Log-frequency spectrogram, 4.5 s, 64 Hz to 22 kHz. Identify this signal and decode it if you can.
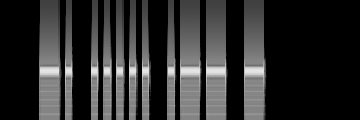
Morse code, heard as a keyed tone, about 15 wpm, 700 Hz. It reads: N5WT
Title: USA Call Signs - 4 Characters - 15wpm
